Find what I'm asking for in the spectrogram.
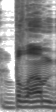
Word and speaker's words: Blum: They make them like, depending on the hinges that you have, like Blum or Bloom. I'm not exactly sure how to pronounce that, but yeah. Blum, B-L-U-M.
